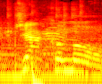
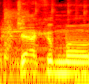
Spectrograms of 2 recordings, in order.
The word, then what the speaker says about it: Giacomo: Giacomo. Giacomo.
